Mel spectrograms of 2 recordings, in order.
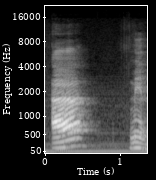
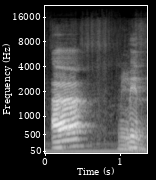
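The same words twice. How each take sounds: The two takes are said the same way.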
